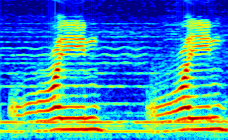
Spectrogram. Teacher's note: আইন হলকের মাঝ থেকে হলকের মাঝ থেকে গলা চেপে আদায় হবে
